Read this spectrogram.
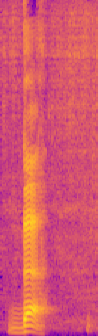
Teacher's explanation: Bəni dodağın yaş tərəfini bir-birinə möhkəm bir şəkildə vurmaqla çıxartmaq olar. O da bə, bu cür səslənir.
